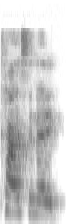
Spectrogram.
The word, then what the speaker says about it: Cenat: Yes, I pronounced last name wrong. Cenat.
